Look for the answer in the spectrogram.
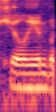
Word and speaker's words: Cillian: I knew that that's just the last 40 minutes, and then I also pronounce Killian, but okay. – It's spelled Cillian.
